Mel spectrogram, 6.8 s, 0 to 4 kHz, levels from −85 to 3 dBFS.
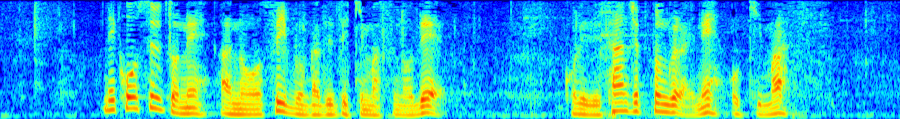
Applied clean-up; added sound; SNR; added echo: none; none; none; none.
